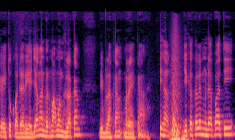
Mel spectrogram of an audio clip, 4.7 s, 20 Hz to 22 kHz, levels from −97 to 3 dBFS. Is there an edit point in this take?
yes; 1 cut; at 3.2 s

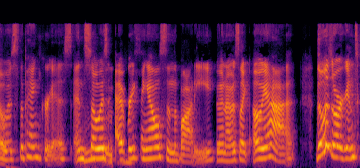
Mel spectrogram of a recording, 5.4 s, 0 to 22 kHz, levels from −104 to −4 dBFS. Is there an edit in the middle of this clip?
yes; 2 cuts; at 3.3 s, 4.5 s

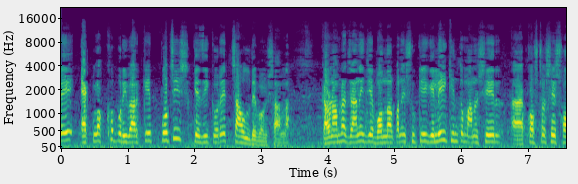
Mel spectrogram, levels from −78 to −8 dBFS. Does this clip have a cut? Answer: no; 0 cuts

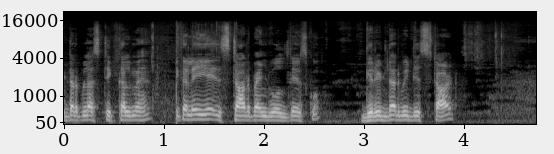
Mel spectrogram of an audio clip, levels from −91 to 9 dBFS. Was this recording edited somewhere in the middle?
yes; 1 cut; at 1.1 s

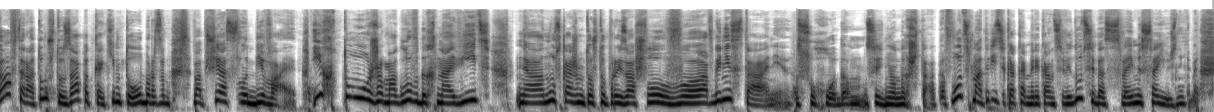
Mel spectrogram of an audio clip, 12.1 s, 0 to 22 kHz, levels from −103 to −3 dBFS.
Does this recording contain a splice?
yes; 2 cuts; at 3.0 s, 8.0 s

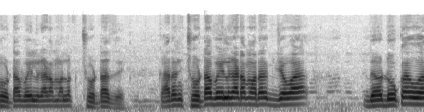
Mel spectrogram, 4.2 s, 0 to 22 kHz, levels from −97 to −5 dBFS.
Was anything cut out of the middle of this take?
no; 0 cuts

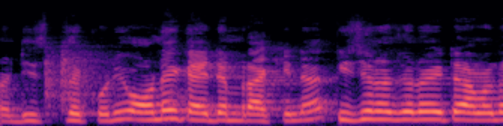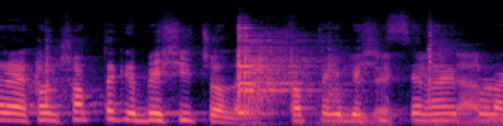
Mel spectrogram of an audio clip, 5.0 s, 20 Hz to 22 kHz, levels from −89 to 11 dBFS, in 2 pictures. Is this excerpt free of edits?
no; 1 cut; at 1.7 s

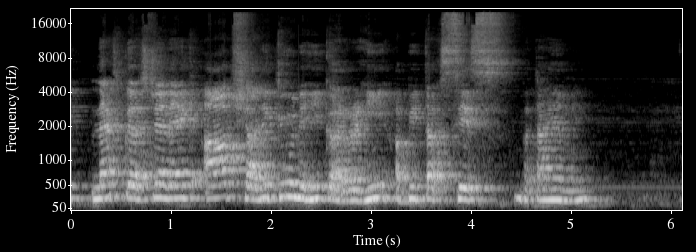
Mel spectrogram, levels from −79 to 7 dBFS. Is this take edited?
no; 0 cuts

